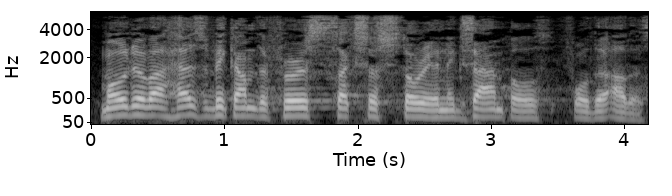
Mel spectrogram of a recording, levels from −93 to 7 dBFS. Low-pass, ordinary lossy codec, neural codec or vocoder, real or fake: 5.4 kHz; none; codec, 16 kHz, 16 kbps, FreqCodec, larger model; fake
